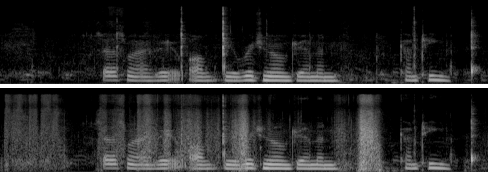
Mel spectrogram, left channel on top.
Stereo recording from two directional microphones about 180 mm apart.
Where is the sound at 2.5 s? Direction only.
10° left (ahead or behind).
